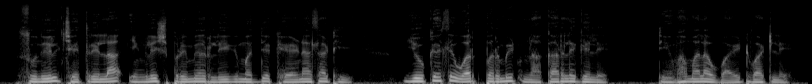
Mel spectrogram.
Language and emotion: Marathi, sad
